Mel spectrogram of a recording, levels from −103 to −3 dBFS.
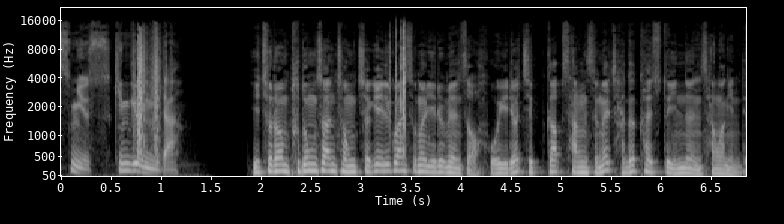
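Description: From 0.73 to 1.13 s, and again from 3.25 to 3.46 s, bursts of cable scratch noise break through the speech: a ragged scratching and rustling, roughly level with the voice in the first burst and somewhat louder than it in the second. The likely cause is a worn cable or connector being moved, its contact resistance flickering rapidly. A spectrogram would show dense, broadband vertical streaks, and the waveform would show irregular spiky clusters.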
